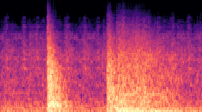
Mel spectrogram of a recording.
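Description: A machine rattles and clanks as it is worked on.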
